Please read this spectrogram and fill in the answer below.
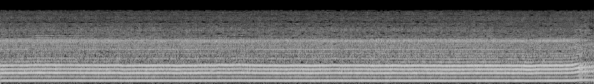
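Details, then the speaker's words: Ported Stihl MS461 chainsaw with a rev-limited coil, cutting wood: a steady high scream through the cut, then the pitch breaks and wobbles into four-stroking on entry and exit, a rich, safe tune. "now notice that you hear the saw four stroking as it enters the wood and as it exits the wood"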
